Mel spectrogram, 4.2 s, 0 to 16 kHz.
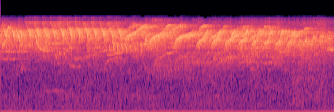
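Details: A 2012 recording of a crested canary in song: quick high trills and chattering rolls pour out without pause, shifting between tours of rapid repeated notes and swooping warbled phrases.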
